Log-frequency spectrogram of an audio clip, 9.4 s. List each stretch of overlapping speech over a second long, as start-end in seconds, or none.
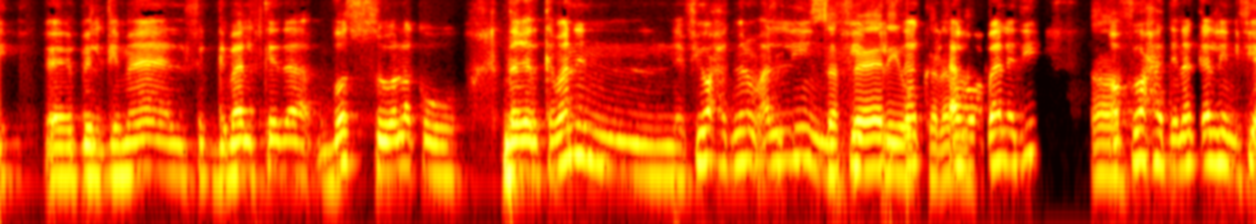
5.7-7.3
